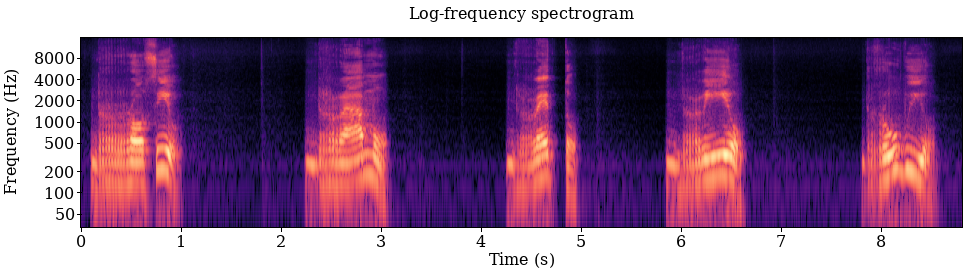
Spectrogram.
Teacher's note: every time a word in Spanish starts with the letter R we use the strong sound the rolling tone · Those words start with R, and we use the strong R sound, the rolling tone sound for those words. Every time you find a word in Spanish that starts with the letter R, we always use the strong R sound.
